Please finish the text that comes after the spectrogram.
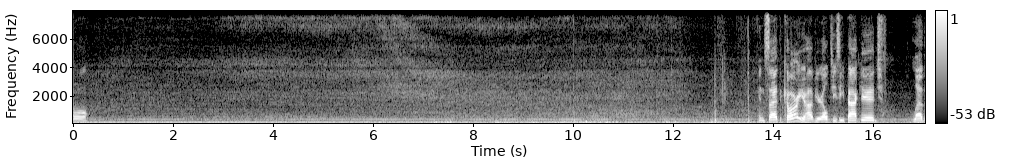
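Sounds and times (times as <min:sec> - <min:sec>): vehicle engine idling: 0:00.0 - 0:17.0
irregular low rumbling: 0:06.8 - 0:17.0.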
